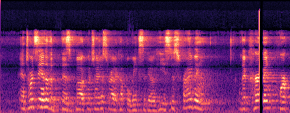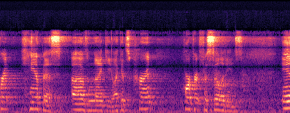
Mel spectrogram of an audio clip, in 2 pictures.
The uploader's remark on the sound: at Trinity Church, Puerto Rico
